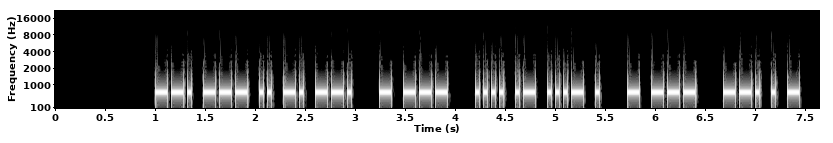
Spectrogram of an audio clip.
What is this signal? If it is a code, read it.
Morse code, heard as a keyed tone, about 30 wpm, 700 Hz. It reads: GOING TO HAVE TO GET
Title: Sets of 5 Words Encore2 30wpm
